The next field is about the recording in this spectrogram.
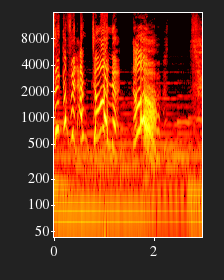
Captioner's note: frustrated scream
